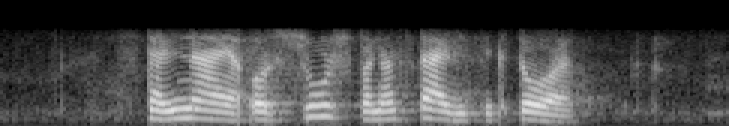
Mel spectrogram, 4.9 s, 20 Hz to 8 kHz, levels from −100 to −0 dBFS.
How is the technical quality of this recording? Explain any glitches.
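Technical quality is limited by one fault present from start to finish: AMR narrowband mobile codec coding. The speech sounds like a phone call, thin and boxy, with clearly audible codec damage in the form of a buzzy, synthetic edge.

Throughout, the audio sits in a telephone band of roughly 200 Hz to 3.4 kHz. The codec rebuilds the voice from a vocal-tract model fed with sparse pulses, and the harshness points to a low mode near 7.4 kbit/s. On a spectrogram, the energy stops at a hard ceiling around 3.5 kHz, with empty space above it.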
